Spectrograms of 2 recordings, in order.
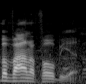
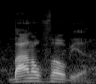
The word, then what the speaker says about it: bovinophobia: What'd you call it? Binophobia. I think. Did I say it wrong? Yeah, I never even heard of it. Okay, enlighten. Well, I just had it right the first time. Enlighten then you us. asked me again.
